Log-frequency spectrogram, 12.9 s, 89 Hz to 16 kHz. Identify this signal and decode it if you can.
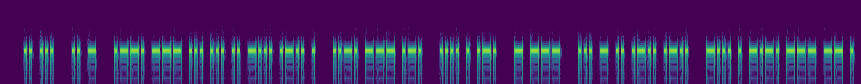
Morse code, heard as a keyed tone, about 28 wpm, 700 Hz. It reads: IS IT POSSIBLE FOR HER TO STILL BECOME
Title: Sentences from Top 1000 Words - Review Part 6 - 30wpm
